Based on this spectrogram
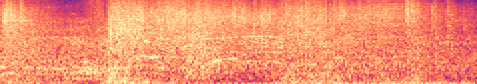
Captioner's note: motorcycle crashes; motorcycles clanking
